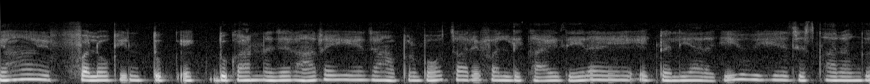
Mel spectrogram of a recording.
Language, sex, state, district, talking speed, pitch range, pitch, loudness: Hindi, female, Uttarakhand, Tehri Garhwal, 195 wpm, 185-205 Hz, 190 Hz, -17 LUFS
